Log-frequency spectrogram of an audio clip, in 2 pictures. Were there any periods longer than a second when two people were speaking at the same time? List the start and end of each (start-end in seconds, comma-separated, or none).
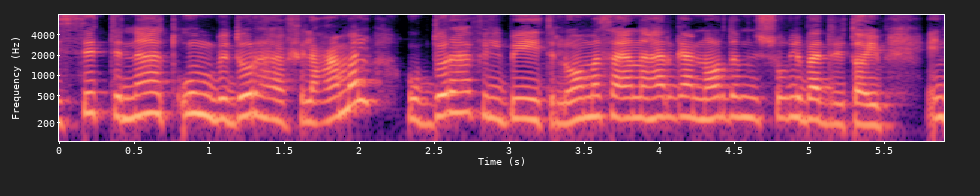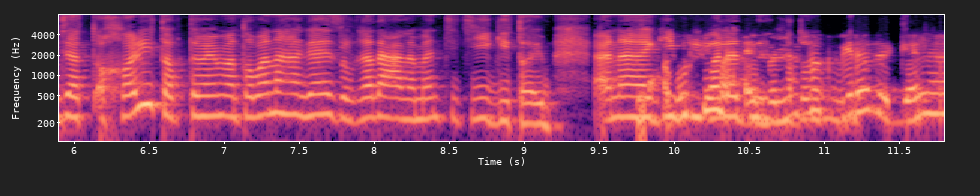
9.8-11.2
